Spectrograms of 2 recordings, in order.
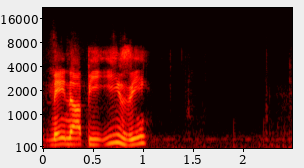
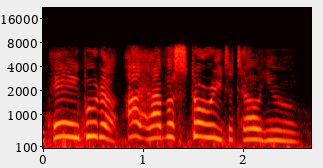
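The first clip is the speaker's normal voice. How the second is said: little spider. Acted. Spider offering Buddha a story, very high squeaky voice. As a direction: pipe up like a tiny creature. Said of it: "the spider says".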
